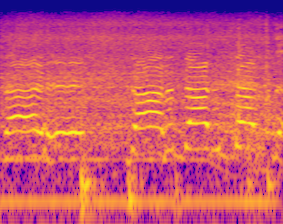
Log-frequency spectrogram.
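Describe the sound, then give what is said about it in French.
A hair dryer blows with a steady airy roar in the middle of the day, while wavering high tones rise and fall above it in short bursts. “Est-ce que tu pourrais éviter le bruit du sèche-cheveux en pleine journée?”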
